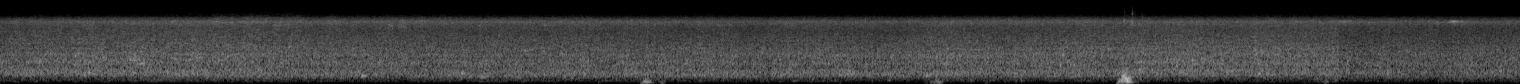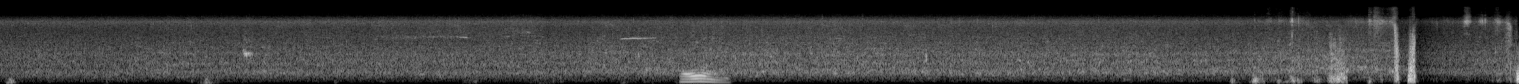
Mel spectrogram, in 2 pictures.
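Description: Rain-swollen creek rushing steadily over rocks, its water high and fast after a day of rain. A short voice sounds about two-thirds of the way through, and a few knocks come near the end.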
